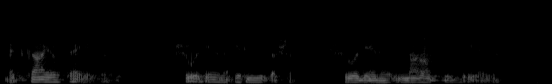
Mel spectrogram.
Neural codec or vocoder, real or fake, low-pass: codec, 16 kHz, 4.8 kbps, FACodec; fake; 3.6 kHz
